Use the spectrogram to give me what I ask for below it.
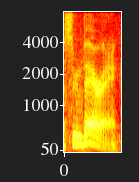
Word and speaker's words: tsundere: You're a tsundere. Is that how you say it? Yeah, I'll be careful.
